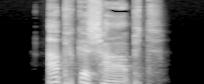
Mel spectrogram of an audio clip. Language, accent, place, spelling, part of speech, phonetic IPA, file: German, Germany, Berlin, abgeschabt, adjective, [ˈapɡəˌʃaːpt], De-abgeschabt.ogg
- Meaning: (verb) past participle of abschaben; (adjective) shabby, threadbare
